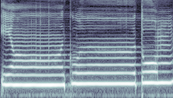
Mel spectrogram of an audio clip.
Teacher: nun sukunnya dibunyikan samar-samar disertai dengung, tapi dengungnya sedikit aja. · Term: ikhfa aqrab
